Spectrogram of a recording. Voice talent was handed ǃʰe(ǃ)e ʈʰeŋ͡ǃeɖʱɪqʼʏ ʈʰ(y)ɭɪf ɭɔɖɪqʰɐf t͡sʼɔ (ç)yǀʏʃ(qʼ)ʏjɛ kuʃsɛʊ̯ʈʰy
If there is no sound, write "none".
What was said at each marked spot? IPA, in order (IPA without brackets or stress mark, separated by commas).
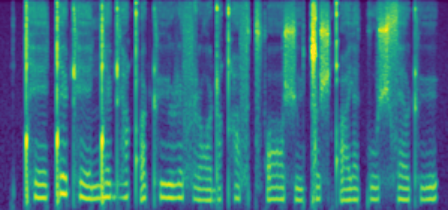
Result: ǃ, y, ʃ, qʼ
